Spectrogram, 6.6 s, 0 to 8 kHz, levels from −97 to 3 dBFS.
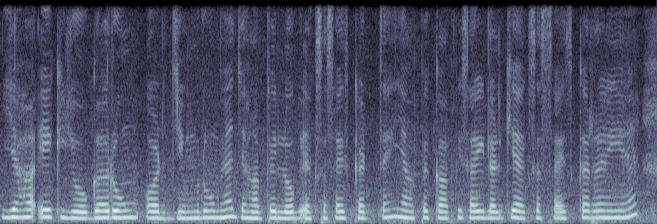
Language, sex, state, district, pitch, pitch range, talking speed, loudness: Hindi, female, Uttar Pradesh, Lucknow, 240 Hz, 225-245 Hz, 210 wpm, -15 LUFS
